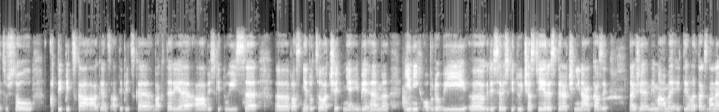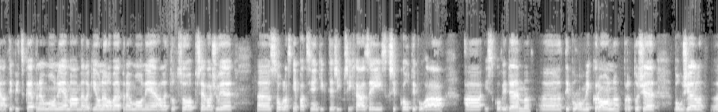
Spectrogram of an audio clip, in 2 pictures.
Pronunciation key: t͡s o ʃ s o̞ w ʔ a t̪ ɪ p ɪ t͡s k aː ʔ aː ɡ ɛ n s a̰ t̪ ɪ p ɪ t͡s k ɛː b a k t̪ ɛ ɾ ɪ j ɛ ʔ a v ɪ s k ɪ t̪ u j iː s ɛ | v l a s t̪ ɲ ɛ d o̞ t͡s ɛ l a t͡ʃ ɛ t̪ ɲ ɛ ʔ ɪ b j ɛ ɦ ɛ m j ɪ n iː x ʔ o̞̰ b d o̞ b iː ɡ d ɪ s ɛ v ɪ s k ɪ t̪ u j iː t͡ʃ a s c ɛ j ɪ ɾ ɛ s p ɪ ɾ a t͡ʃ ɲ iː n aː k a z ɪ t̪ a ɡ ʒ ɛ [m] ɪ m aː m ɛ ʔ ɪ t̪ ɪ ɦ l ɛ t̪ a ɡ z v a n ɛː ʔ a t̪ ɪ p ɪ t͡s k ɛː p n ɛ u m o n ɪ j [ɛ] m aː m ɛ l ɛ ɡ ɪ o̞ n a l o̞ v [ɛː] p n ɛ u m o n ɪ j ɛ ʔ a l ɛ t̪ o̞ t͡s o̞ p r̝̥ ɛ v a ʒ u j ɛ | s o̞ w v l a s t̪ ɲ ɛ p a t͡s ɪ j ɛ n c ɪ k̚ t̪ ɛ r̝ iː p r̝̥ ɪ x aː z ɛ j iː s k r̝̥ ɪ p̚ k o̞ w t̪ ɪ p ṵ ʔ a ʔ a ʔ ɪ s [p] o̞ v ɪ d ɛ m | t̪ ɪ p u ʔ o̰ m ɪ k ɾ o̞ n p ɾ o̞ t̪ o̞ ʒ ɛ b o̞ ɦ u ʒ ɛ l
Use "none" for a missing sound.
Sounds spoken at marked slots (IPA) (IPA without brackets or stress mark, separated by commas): m, ɛ, ɛː, k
